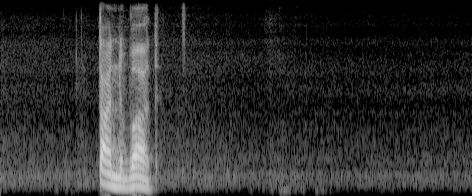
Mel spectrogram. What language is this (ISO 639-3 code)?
pan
